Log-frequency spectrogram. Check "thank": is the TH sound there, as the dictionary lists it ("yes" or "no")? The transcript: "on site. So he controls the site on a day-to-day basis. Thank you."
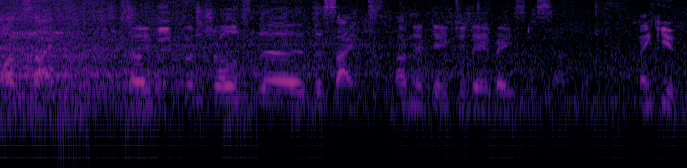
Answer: no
